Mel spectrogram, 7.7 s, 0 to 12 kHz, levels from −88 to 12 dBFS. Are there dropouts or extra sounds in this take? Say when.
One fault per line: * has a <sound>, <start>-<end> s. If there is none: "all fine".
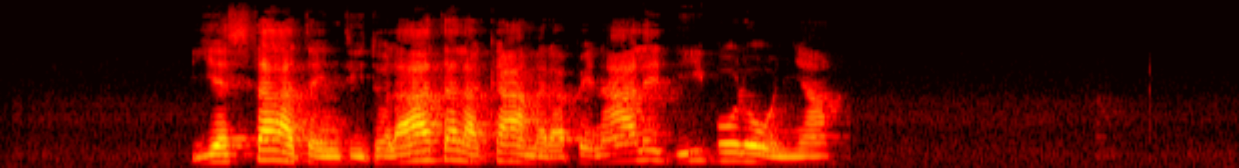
all fine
